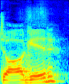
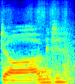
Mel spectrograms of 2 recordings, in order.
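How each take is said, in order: First: The word is said with two syllables. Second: The word is said with one syllable. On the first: The speaker calls it right. "It's called Dogged" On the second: The speaker calls it wrong. "not Dogged"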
